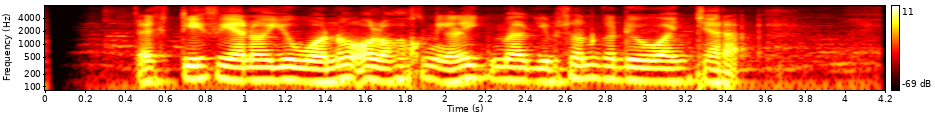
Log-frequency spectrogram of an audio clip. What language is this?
Sundanese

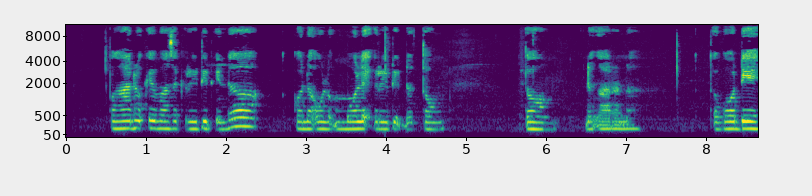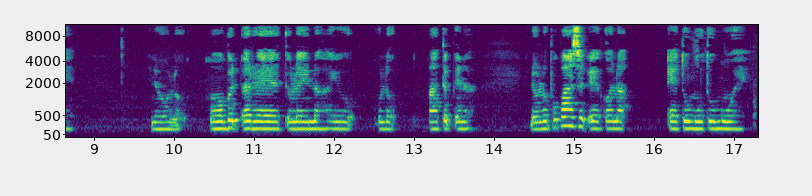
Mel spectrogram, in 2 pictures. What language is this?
Western Penan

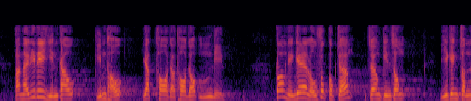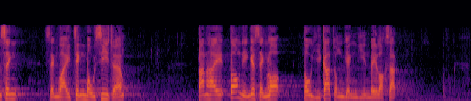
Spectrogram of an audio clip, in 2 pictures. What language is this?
Cantonese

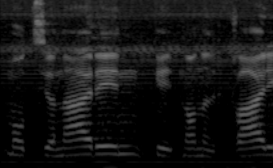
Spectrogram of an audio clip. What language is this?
Swiss German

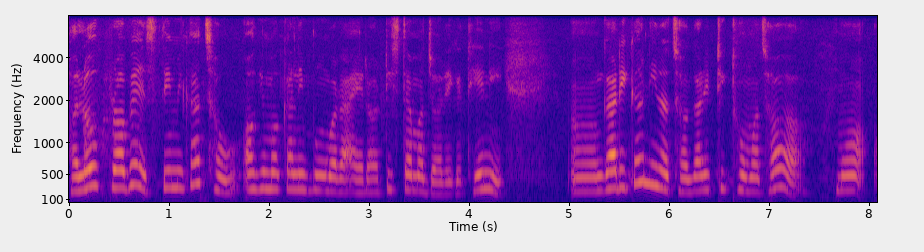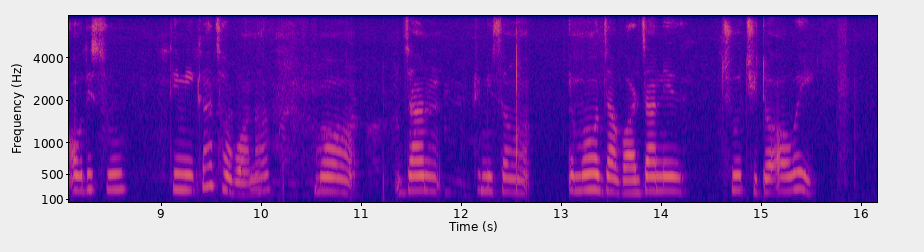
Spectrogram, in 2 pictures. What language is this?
Nepali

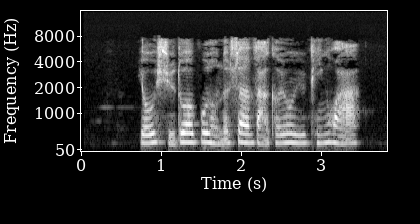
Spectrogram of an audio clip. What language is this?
Chinese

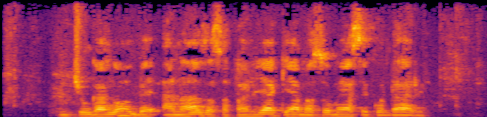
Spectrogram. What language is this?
Swahili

